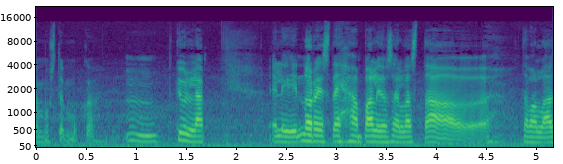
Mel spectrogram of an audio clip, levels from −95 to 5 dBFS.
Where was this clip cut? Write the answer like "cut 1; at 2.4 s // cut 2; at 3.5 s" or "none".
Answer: none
